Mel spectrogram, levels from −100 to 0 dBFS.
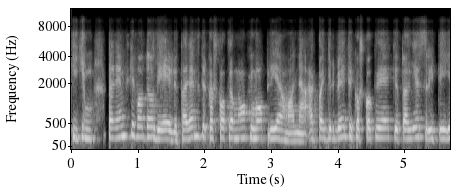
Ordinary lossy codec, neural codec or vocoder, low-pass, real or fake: Opus, 16 kbps; codec, 16 kHz, 2 kbps, X-Codec, HuBERT features, trained on general audio; 7.2 kHz; fake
